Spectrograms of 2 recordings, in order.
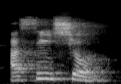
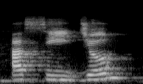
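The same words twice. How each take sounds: First: The double L sounds like an sh sound. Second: The double L sounds like a dj sound. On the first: "com som de X" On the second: "A gente pode pronunciar ele como se tivesse D J"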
